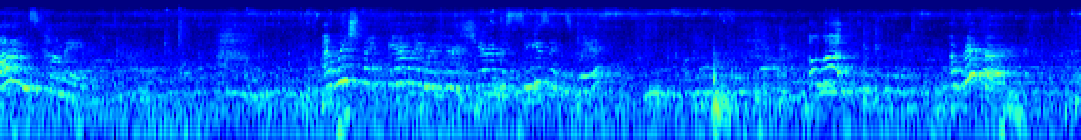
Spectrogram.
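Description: Metal coins on a dancer's hip scarf jingle softly.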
